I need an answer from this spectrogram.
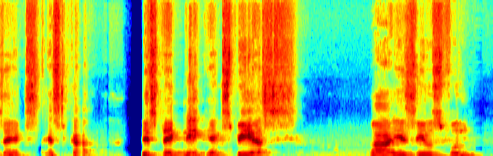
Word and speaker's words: ESCA: But nowadays, this ES electron spectroscopy for chemical analysis, ESCA, normally it is pronounced as ESCA.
